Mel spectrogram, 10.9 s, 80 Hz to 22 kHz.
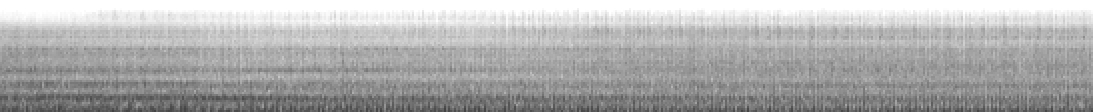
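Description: Engine of a 1951 Harley-Davidson Pan-Shovel, a V-twin, running steadily as the motorcycle is ridden at low road speed. Its note eases down a little over the first few seconds, then settles into an even lope.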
